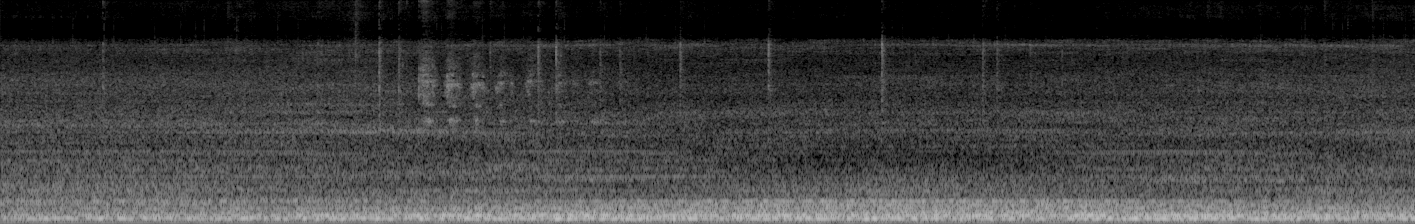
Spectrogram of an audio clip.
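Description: A steady low mechanical hum with a rumble, unchanging throughout, with a few faint clicks a few seconds in.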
